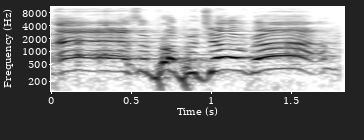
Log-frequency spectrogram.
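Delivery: high shout. Acted.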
